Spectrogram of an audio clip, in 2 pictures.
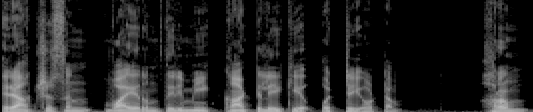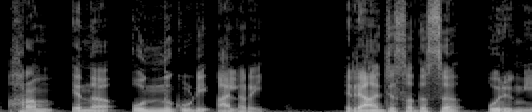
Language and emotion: Malayalam, neutral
